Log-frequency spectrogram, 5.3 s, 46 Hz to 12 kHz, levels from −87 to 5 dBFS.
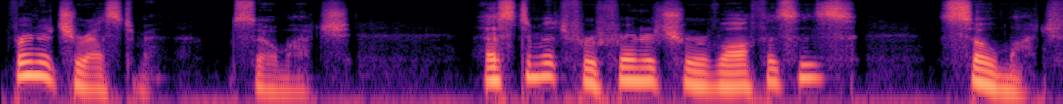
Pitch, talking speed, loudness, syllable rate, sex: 140 Hz, 125 wpm, -21 LUFS, 6.4 syllables/s, male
